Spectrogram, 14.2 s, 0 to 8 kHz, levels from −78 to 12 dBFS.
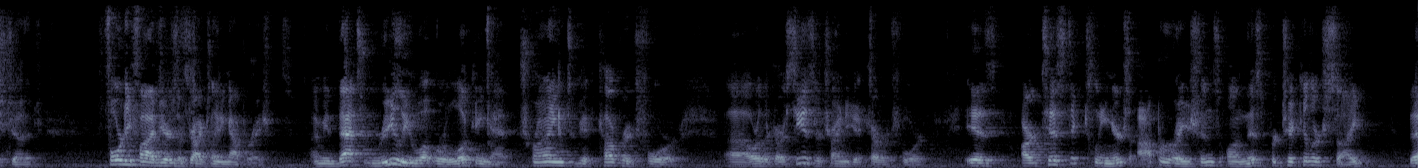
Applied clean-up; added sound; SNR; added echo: none; none; none; reverberation time 0.3 s.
